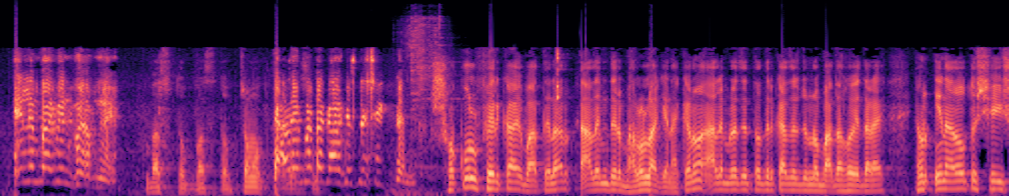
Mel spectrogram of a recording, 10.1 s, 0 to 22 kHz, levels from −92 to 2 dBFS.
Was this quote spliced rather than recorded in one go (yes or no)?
yes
